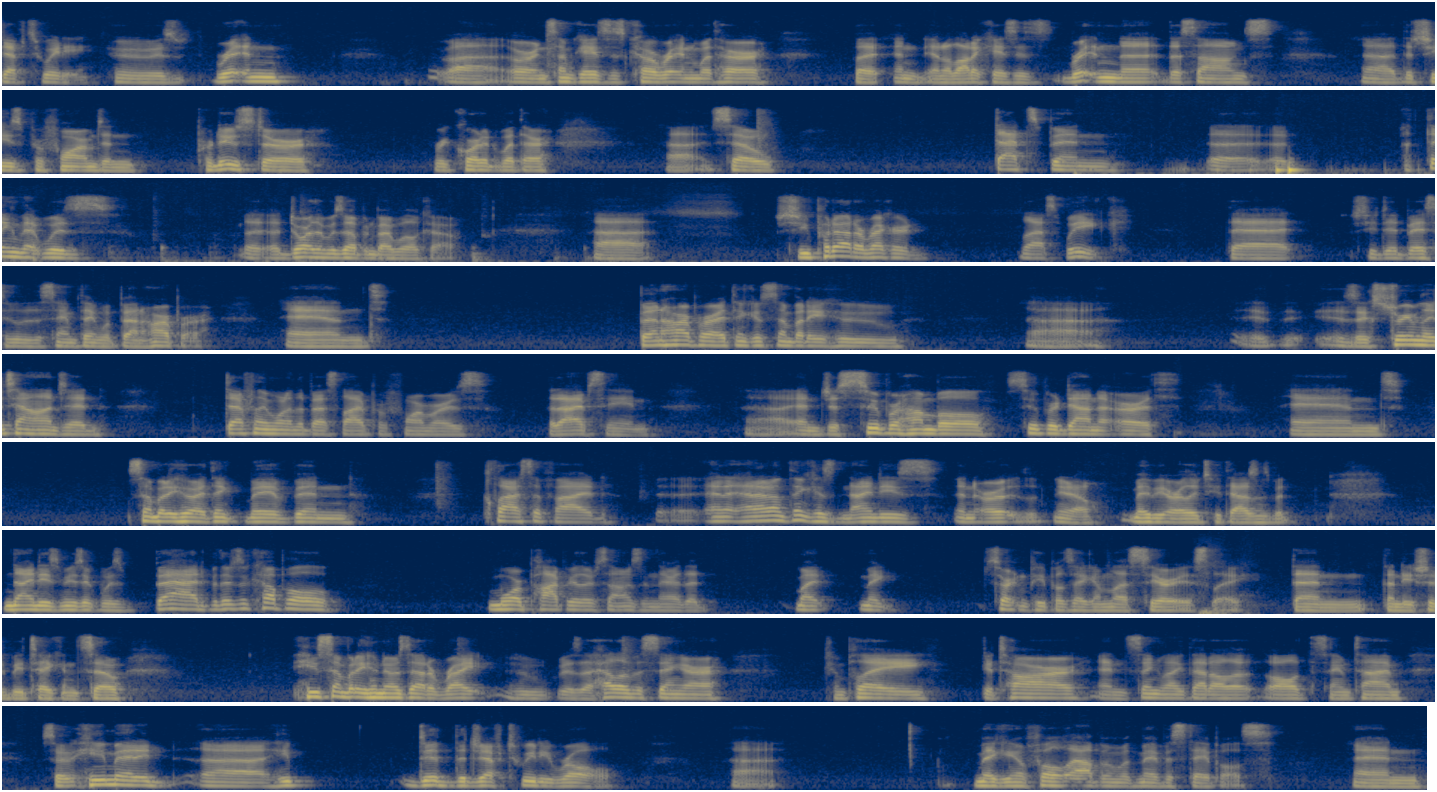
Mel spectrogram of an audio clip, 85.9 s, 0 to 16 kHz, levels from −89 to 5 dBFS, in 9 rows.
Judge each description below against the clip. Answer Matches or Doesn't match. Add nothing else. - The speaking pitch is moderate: Doesn't match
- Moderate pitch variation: Matches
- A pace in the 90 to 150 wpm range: Matches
